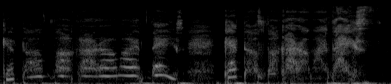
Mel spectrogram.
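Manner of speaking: high, strangled mock scream, kept soft; retold screaming. Retelling her screaming at the hipster, strained whisper-scream. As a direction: mime screaming at the top of your lungs without the volume. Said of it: "I started screaming".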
